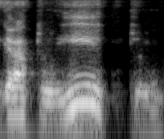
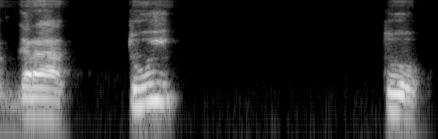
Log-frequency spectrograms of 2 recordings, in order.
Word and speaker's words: gratuito: Porque se fosse gratuito teria um acento aqui, ó, regra dos iatos. Mas você vai observar que essa palavra não tem acento, ó. Porque vai ficar assim, ó. Gratui tu. É só um ditongo, ó.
